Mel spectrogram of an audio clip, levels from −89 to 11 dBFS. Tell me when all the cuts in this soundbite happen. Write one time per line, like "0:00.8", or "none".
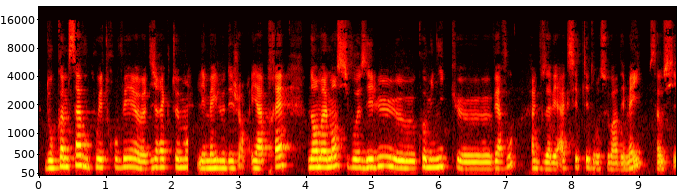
0:02.2
0:07.4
